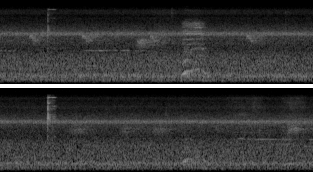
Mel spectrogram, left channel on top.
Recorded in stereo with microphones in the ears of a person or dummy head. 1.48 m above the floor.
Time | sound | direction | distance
0.5 | keys jangling | 15° right (ahead or behind) | ?
1.8 | a gasp | 70° left (ahead or behind) | ?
